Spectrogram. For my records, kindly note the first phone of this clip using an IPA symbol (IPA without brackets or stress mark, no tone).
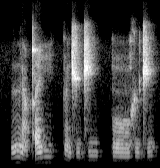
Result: ʉ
